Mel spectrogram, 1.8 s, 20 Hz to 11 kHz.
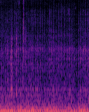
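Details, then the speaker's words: Van diesel cold start at about 2°C after waiting for glow-plug light and clicks: starts first try, settling straight into a steady, even low clatter with no stumbling or hunting; normal cold start. "premier coup impeccable"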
